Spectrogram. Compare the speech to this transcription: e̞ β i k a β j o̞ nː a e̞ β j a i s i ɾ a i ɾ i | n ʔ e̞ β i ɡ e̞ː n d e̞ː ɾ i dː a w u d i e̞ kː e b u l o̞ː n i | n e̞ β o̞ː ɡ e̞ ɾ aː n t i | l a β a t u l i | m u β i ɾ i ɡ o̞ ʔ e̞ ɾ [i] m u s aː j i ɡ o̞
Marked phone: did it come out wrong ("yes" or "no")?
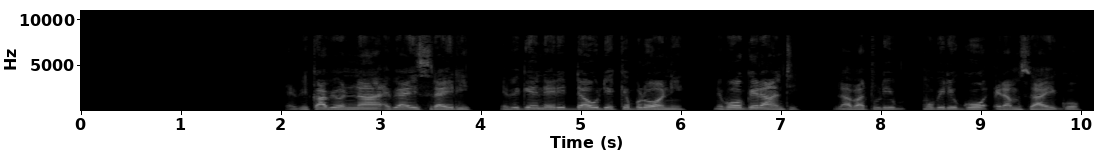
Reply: yes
